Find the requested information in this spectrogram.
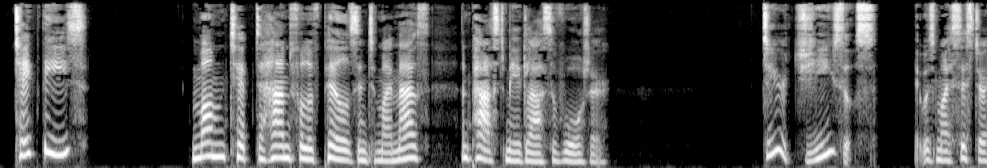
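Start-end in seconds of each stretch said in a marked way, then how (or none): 0.1-0.9 mum's voice. A narrator's reading. Mum giving pills. 7.6-8.8 appalled. A narrator's reading. Helen appalled by decor.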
